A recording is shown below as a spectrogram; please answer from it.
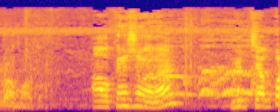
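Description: A rooster crowing, a held high call that starts about two thirds of a second in, over a man talking.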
